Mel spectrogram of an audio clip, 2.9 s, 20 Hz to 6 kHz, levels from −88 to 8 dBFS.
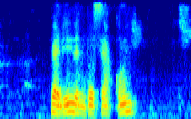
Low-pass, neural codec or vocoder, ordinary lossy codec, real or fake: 5.4 kHz; codec, 16 kHz in and 24 kHz out, 0.6 kbps, FireRedTTS-2 codec; Opus, 16 kbps; fake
